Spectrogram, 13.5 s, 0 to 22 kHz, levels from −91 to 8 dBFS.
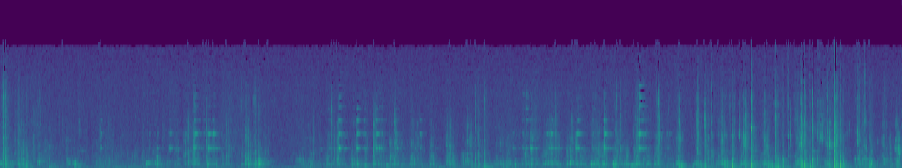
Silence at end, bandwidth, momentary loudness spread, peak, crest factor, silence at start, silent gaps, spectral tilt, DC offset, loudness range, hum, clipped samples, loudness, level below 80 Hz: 0 s; 17 kHz; 14 LU; -8 dBFS; 32 dB; 0 s; none; -2.5 dB/octave; under 0.1%; 7 LU; none; under 0.1%; -39 LUFS; -66 dBFS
